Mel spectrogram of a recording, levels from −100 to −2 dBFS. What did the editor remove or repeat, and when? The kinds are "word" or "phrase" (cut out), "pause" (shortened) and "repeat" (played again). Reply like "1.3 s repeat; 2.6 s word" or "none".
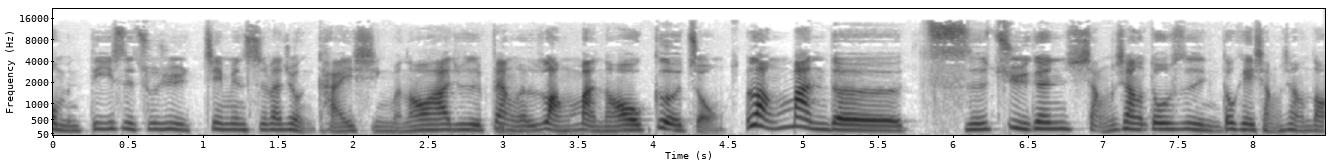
none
